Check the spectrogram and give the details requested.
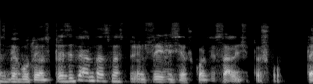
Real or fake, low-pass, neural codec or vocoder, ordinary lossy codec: fake; 7.2 kHz; codec, 16 kHz, 16 kbps, FreqCodec, larger model; AAC, 32 kbps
